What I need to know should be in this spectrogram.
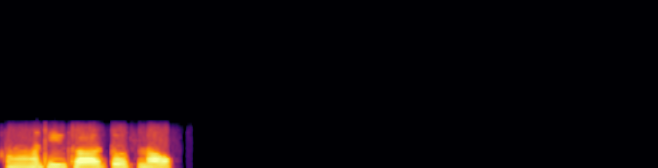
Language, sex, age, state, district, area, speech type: Dogri, female, 30-45, Jammu and Kashmir, Udhampur, rural, conversation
